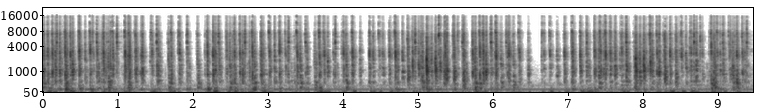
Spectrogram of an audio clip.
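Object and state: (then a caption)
Mechanical keyboard with PBT keycaps. Fingertips fast-type on a mechanical keyboard with clicky green switches and PBT plastic keycaps, producing a rapid, continuous stream of sharp, bright clicks. Each keystroke is short and crisp with almost no ring, and the typing briefly thins out near the middle before resuming at full pace.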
